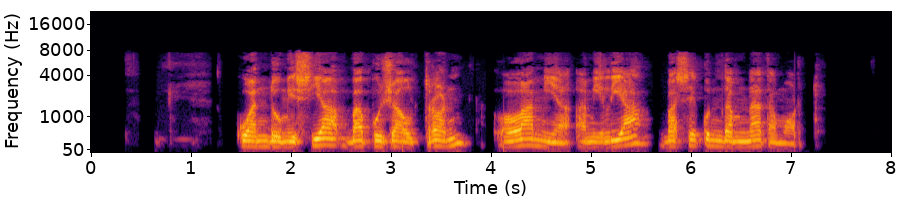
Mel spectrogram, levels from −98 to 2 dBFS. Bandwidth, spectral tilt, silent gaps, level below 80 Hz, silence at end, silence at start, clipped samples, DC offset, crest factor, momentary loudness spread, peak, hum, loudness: 8 kHz; -4.5 dB/octave; 3.96-4.02 s, 5.63-5.67 s, 7.17-7.21 s; -60 dBFS; 0.75 s; 1.45 s; under 0.1%; under 0.1%; 16 dB; 9 LU; -2 dBFS; none; -17 LUFS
